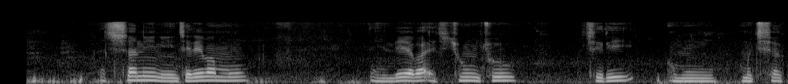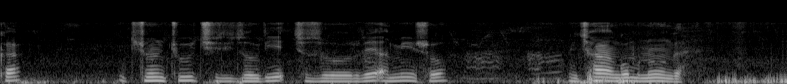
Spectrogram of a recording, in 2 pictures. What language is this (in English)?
Nyankole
